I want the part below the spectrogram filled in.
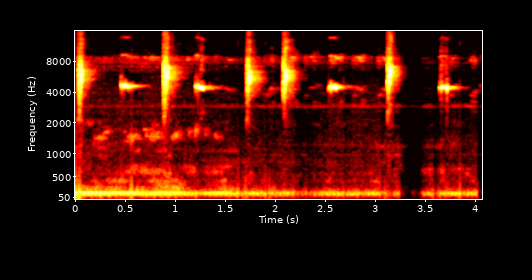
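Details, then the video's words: Orange-headed thrush in full, active song, loud 'shooting' delivery with mimicked fillers, used as a lure to get silent birds singing: short high sharp chirps and brief whistles repeated irregularly over a steady low electrical hum. "KONIN GACOR NEMBAK ISIAN PANCINGAN KONIN MACET BUNYI"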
